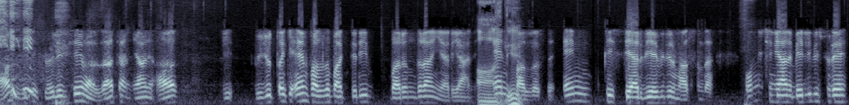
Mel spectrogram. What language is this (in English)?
Turkish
